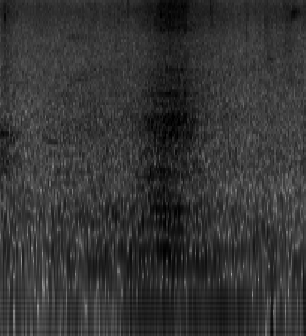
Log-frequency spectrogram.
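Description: A low engine hum passing by, swelling to its loudest about two seconds in and then fading, typical of a motor vehicle going past outside.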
